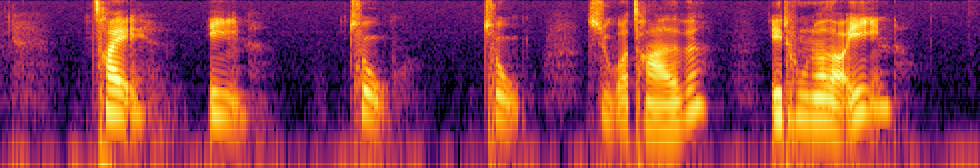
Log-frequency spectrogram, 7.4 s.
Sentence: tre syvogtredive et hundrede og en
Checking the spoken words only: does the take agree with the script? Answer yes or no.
no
